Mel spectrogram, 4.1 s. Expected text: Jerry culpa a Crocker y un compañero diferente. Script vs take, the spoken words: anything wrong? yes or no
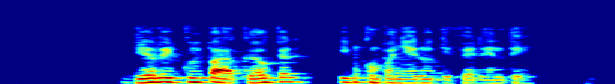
no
